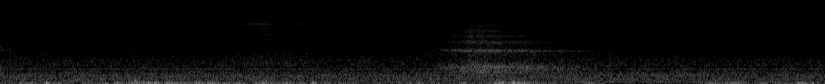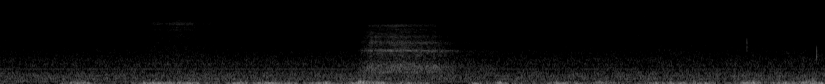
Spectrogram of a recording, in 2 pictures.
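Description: Deep breathing during a yoga pose, with four slow, audible breaths spaced a few seconds apart, close and soft against a quiet room.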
